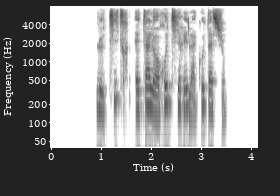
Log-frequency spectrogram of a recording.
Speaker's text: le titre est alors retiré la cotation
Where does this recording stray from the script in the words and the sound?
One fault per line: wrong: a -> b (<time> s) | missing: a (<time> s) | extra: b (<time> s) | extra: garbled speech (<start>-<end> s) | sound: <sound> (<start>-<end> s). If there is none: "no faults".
no faults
